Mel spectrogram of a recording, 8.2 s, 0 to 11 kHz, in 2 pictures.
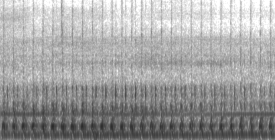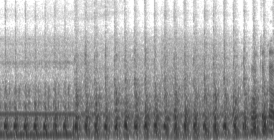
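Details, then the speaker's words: LG F-1220TD washing machine running: steady rapid knocking over motor hum, about three knocks a second, drum bouncing on failed bearings even after new shock absorbers; fixed by replacing bearings and seal. "pukanie powodem jest bęben podskakuje po takim uderzeniu w prawy samochód"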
